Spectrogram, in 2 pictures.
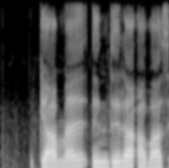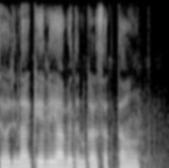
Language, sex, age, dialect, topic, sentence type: Hindi, female, 18-24, Awadhi Bundeli, banking, question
